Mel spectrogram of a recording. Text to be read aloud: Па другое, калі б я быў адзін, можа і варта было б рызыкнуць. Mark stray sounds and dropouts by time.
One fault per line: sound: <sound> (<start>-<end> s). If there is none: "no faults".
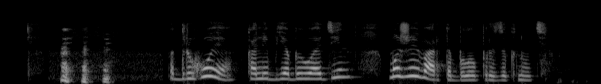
sound: laugh (0.6-1.2 s)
